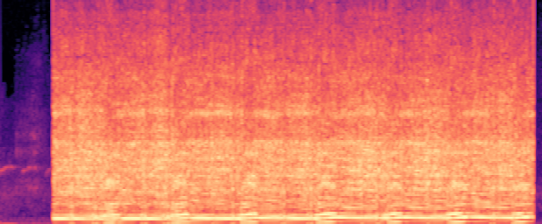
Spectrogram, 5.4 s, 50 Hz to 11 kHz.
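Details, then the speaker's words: 25HP Mercury two-stroke outboard, low hours, sat four years, after fuel system and carburetor cleaning: starts cleanly, holds an even fast burble with good water flow and no stumbling; running normally, idle slightly high from earlier adjustment. "Yeah, we got very good water flow right now. I mean, the engine is running same as it came out of the factory, guys."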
